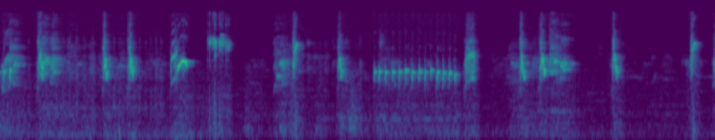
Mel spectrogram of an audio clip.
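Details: Konin (sunbird) in full gacor song of the isian gereja style. Dense scratchy chips and sharp flicked notes are punctuated by a very high buzz and a sustained rapid trill of evenly spaced pulses.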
